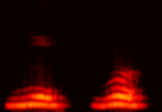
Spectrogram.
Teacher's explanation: não apresentam obstrução nenhuma, mas também não ocupam o núcleo da sílaba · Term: semivogais ou semiconsoantes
